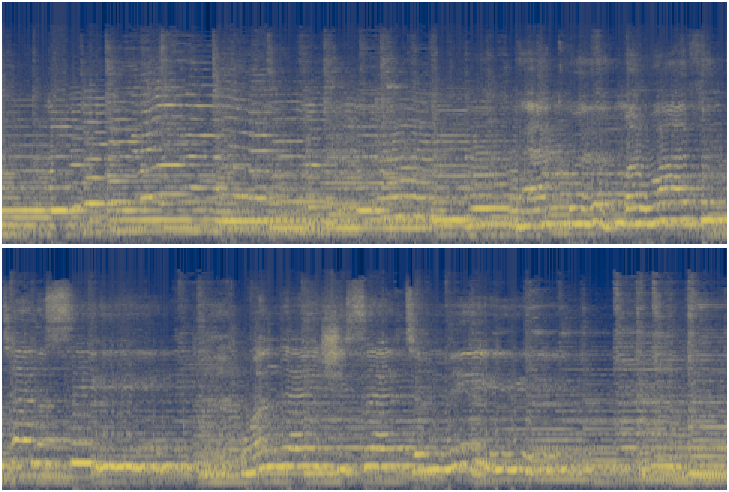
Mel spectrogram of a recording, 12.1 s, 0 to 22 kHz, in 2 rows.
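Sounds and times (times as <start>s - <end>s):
fiddle playing melody: 0.0s - 8.2s
strummed acoustic guitars: 0.0s - 12.0s.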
